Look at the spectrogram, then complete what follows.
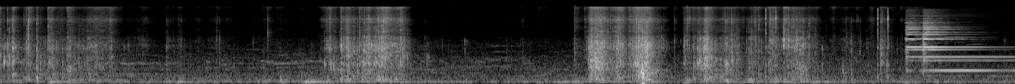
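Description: Paper wrapping crinkling and tearing in short bursts as a food parcel is unwrapped by hand. About nine seconds in, a bright bell chime sound effect rings once and fades.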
